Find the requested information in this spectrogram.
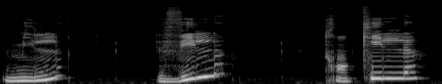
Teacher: Even though you have two L's, you don't say Y but L.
